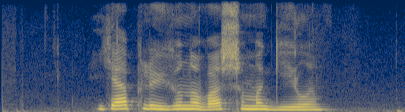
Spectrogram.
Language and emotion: Russian, neutral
